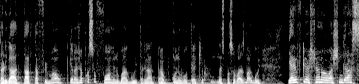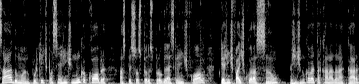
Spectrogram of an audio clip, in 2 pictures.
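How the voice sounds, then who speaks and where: In a very clean recording with a silent background, a man speaks very fast at a fairly high pitch with lively intonation. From Osasco and Bauru, São Paulo state. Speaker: podcast co-host, stand-in. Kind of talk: casual podcast chat.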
